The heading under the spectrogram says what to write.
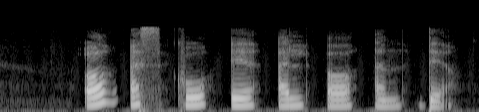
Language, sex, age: Norwegian, female, 25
